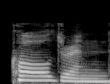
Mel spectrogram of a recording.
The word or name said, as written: caldron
